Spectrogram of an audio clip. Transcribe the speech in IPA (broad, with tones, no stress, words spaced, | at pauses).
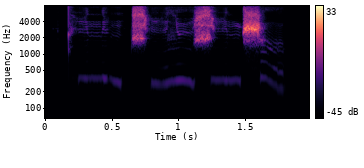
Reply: t̪ʰi˥ni˥˩ŋ t͡ɕʰi˧˥ly˥˩ɕi˥n ʂɤ˥˩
